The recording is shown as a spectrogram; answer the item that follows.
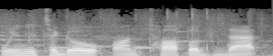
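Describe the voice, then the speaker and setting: Here the streamer's mid-range voice comes out flat and slow, even as his chatter to viewers stays casual and effusive while he plays. Music runs in the background of the dull, band-limited broadcast sound.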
